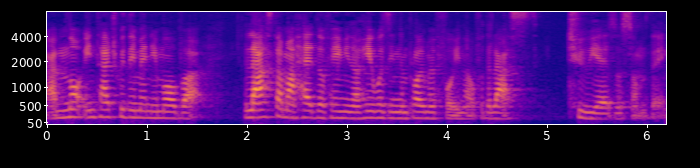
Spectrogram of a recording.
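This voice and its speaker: With a non-native accent, a woman is talking. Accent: foreign accent, second-language English. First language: not English. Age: 30s. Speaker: success coach. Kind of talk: live webinar coaching talk. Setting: livestream video. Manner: hesitant, many repeated words.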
